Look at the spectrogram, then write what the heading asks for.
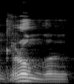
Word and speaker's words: Gerung: Bacanya Gerung.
